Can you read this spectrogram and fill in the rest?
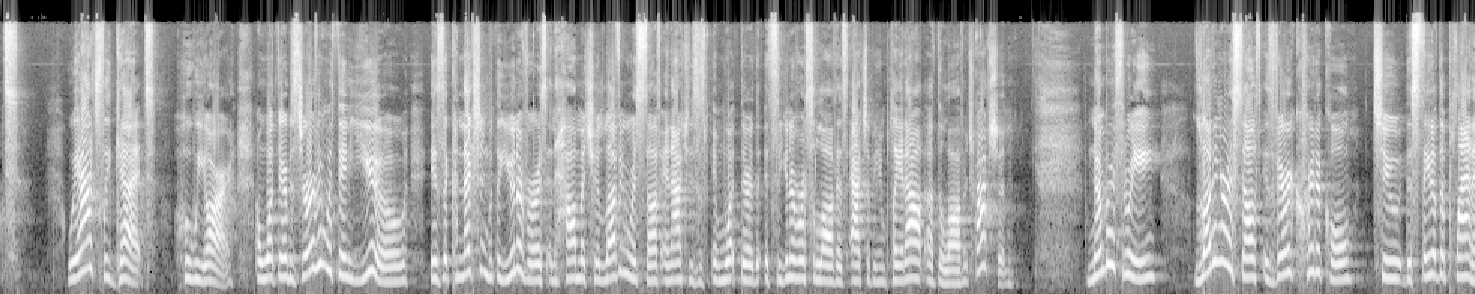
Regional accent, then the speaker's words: United States; now in Paris, France; I'm an American

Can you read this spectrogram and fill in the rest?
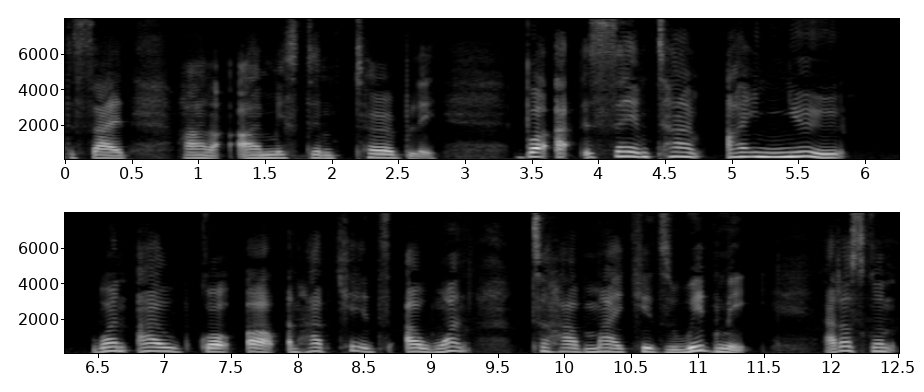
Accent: Jamaica; also born or lived in England; now in United Kingdom; I come from a country where there's no rules. And even if it's rules, people broke them every day. I was born in Jamaica.

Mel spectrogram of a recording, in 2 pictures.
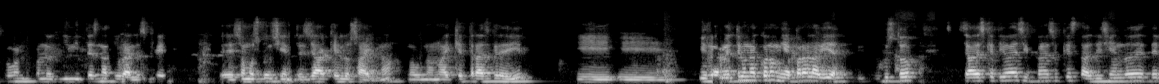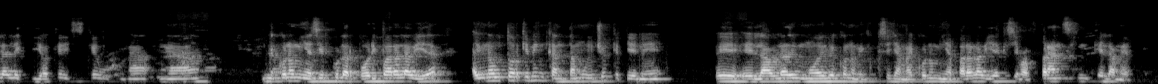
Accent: Bogotá, Colombia; yo crecí en Bogotá y pues realmente soy 100% citadino

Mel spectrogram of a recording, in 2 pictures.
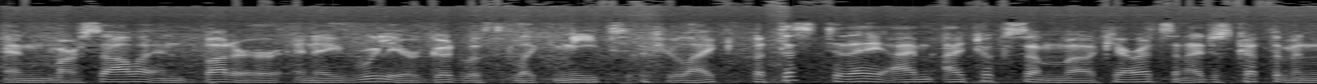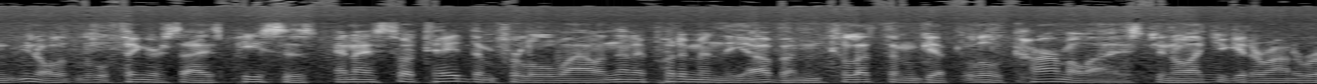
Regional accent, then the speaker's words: United States; I'm American

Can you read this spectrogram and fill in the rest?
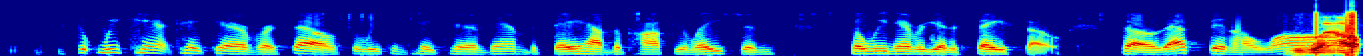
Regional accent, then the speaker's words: Northern California, United States; I'm from Northern California

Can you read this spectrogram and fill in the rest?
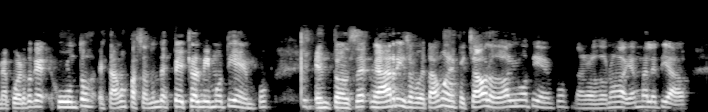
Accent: Venezuela; moved away as an adult; also born or lived in Caracas; yo salí prácticamente escapando de Venezuela

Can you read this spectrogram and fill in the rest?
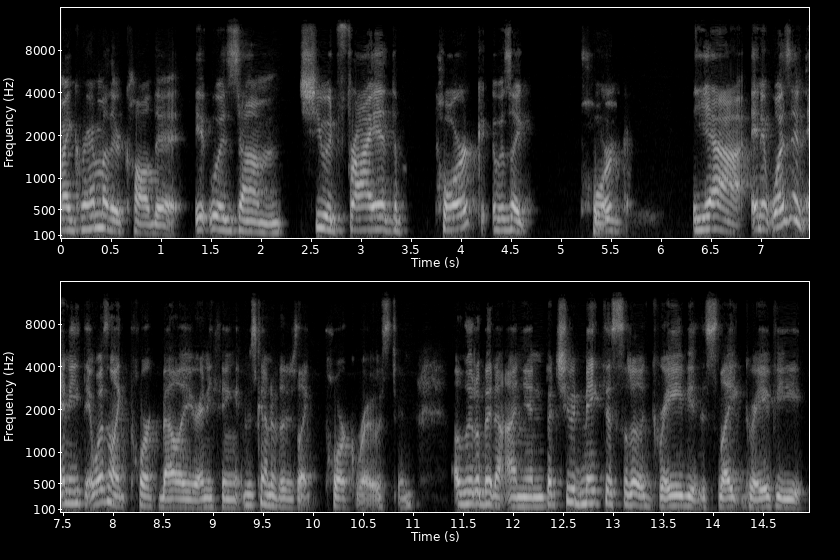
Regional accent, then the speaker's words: Rumford, Maine, United States; I grew up in Rumford in Mexico

